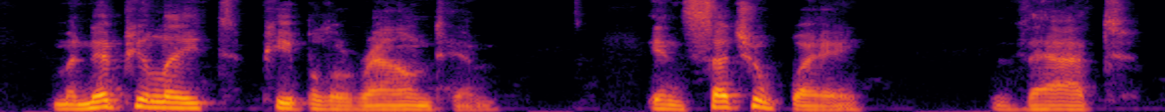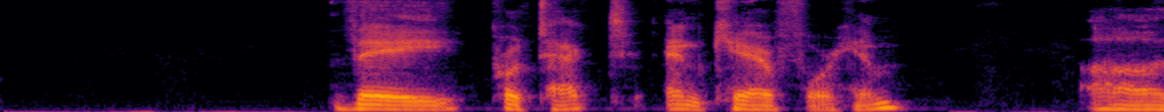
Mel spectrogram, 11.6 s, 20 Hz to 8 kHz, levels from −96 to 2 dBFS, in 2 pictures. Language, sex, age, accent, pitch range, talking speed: English, male, 50-69, American, 100-120 Hz, 80 wpm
